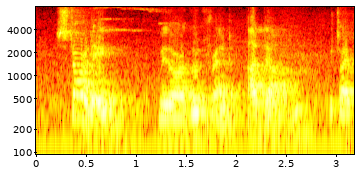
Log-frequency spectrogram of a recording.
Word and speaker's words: Adam: expulsion from Eden starting with our good friend Adam which I pronounce that way because that's the what you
